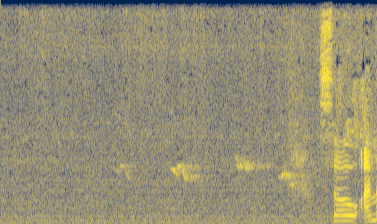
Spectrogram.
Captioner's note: birds chirping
